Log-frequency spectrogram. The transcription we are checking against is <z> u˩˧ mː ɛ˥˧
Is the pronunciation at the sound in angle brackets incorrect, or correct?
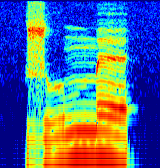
correct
